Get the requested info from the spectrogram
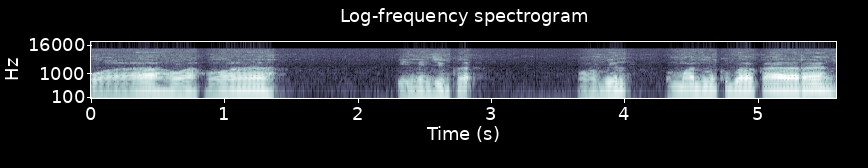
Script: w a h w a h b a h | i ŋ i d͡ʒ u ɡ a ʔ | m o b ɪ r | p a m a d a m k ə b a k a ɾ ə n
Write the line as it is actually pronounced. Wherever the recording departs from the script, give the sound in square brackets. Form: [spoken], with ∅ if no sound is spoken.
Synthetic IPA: w a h w a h [w] a h | i [n] i d͡ʒ u ɡ a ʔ | m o b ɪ [l] | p [ə] m a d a m k ə b a k a ɾ [a] n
